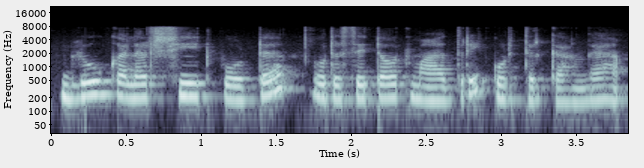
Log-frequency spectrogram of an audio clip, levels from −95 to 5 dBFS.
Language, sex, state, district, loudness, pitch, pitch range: Tamil, female, Tamil Nadu, Nilgiris, -14 LUFS, 200 Hz, 185-220 Hz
